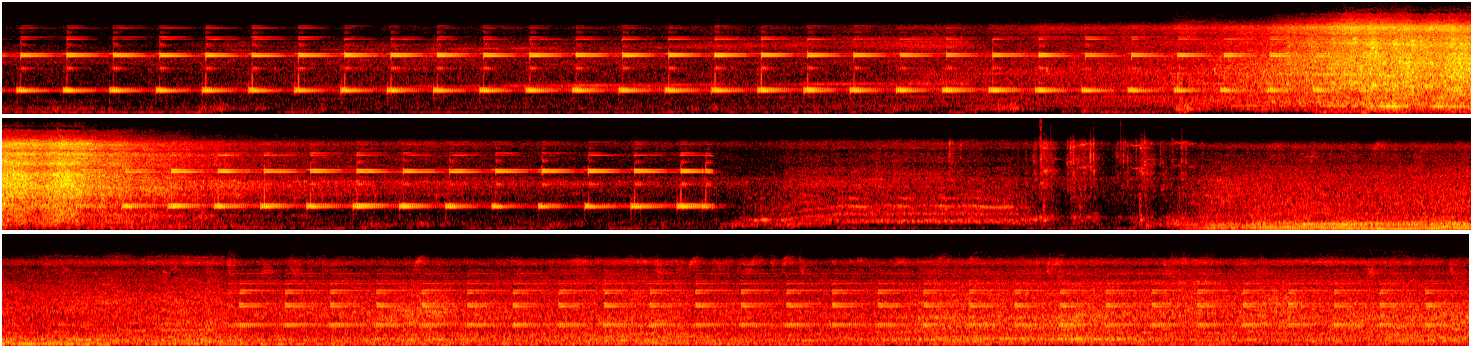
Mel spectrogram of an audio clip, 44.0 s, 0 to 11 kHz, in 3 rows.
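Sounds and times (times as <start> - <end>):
railroad crossing alarm bell ringing: 0.0 - 13.9, 14.7 - 22.0, 31.6 - 44.0.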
